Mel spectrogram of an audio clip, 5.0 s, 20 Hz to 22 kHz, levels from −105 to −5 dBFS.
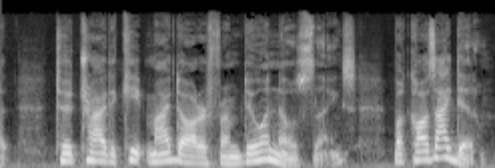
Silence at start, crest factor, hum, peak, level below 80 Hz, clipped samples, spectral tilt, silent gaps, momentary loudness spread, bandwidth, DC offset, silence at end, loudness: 0 s; 14 dB; none; -8 dBFS; -52 dBFS; under 0.1%; -5 dB/octave; none; 10 LU; 16.5 kHz; under 0.1%; 0.1 s; -22 LUFS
